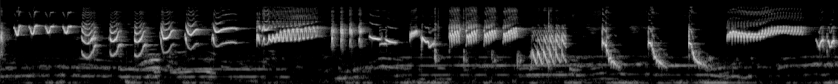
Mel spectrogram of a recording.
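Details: Asian pied starling song played as a lure for non-singing starlings, phone recording: repeated short whistles, hooked chirps, harsh buzzy bursts, steep falling sweeps and a final rising whistled phrase.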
